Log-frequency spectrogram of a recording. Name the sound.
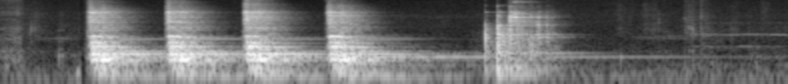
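hammering on truck upper control arm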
